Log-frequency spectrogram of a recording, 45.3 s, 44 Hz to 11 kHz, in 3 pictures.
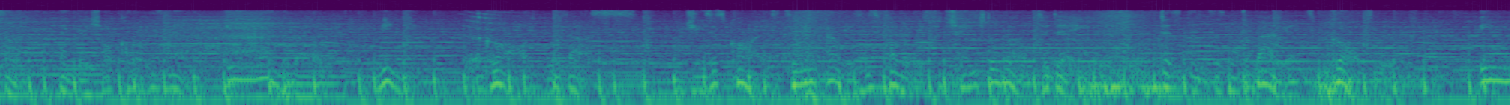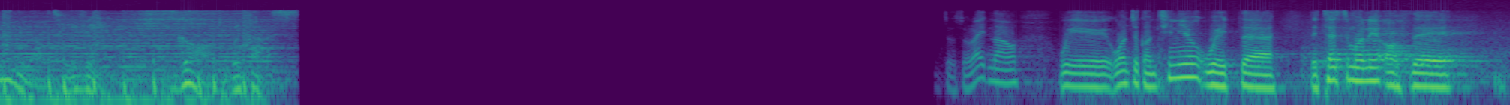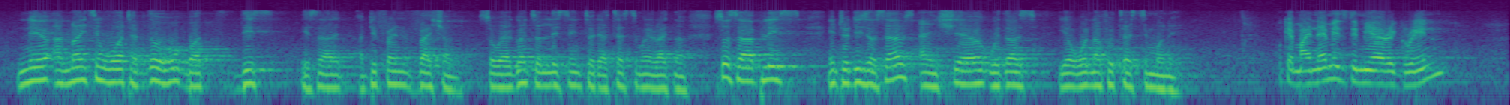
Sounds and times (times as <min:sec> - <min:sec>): Speech: 0:00.0 - 0:02.8, 0:04.7 - 0:10.9, 0:11.6 - 0:14.0, 0:14.8 - 0:16.2, 0:16.9 - 0:18.1, 0:24.6 - 0:42.1, 0:43.0 - 0:44.8.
